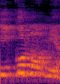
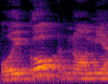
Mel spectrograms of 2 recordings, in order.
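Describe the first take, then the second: First: The word begins with an 'ee' sound. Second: The word begins with an 'oh-ee' sound. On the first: This is how the word is actually pronounced. "उसका प्रोनाउंसिएशन इकोनॉमिया है" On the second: This form helps with remembering the spelling. "ओ बोलेंगे तो याद रहेगा"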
